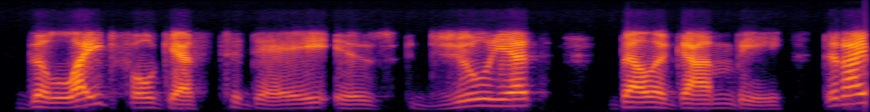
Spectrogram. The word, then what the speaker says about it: Bellagambi: borders and our delightful guest today is Juliet bellambi did I pronounce that correctly yes you did Juliet awesome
